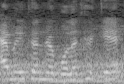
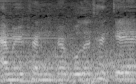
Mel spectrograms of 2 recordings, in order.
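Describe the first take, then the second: Both takes have the same delivery.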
